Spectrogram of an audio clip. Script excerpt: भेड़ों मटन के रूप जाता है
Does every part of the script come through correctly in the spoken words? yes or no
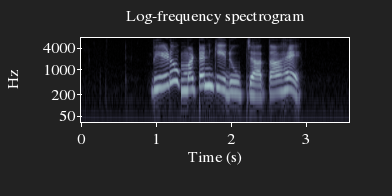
yes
